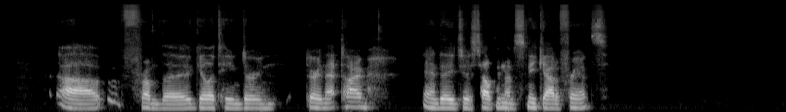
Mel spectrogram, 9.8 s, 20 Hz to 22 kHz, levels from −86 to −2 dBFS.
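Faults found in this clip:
Lost packet rebuilt from error correction, 0.91–1.13 s, just before "from the guillotine": rough, noisier stretch with no gap. Jitter buffer and Opus decoder. About 120 ms was played from the low-bitrate copies carried in the following packets, which fits six 20 ms packets.

Lost packet rebuilt from error correction, 3.05–3.27 s, between "from the guillotine" and "during that time": same grainy texture, no dropout. 120 ms was rebuilt from in-band FEC copies, again pointing to six packets.

Lost packet rebuilt from error correction, 6.27–6.37 s: shorter coarse patch, about 60 ms, consistent with three packets. The decoder substituted the redundant low-rate copies, so continuity holds but detail drops.

Short concealed packet loss, 4.99–5.03 s, between "during that time" and "and they just helping": brief smear or wobble. Receiver-side packet loss concealment. 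About 20 ms never arrived in time. Roughly 14 ms of it was synthesized by extending the preceding sound, using its pitch if voiced or shaped noise if not, then cross-faded back into the real signal.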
